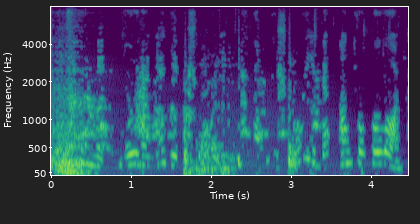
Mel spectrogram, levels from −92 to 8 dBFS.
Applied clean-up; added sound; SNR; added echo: classical method spectral subtraction.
